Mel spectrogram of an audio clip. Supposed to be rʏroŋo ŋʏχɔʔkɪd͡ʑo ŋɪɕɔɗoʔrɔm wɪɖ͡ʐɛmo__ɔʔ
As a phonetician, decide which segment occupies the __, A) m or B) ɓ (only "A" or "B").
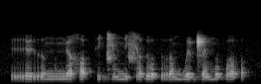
B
